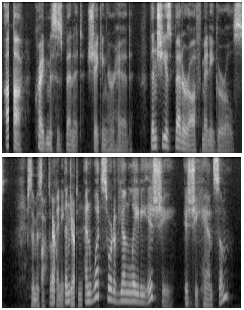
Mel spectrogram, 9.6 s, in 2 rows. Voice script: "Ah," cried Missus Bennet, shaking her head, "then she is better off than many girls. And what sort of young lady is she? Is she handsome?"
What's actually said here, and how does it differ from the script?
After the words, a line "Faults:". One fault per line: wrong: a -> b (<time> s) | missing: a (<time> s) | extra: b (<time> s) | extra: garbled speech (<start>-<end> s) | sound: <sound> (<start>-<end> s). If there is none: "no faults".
"Ah," cried Missus Bennet, shaking her head, "then she is better off many girls. [garbled] And what sort of young lady is she? Is she handsome?"
Faults:
sound: dropout (0.1-0.2 s)
missing: than (4.0 s)
extra: garbled speech (5.3-6.4 s)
